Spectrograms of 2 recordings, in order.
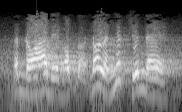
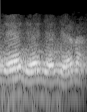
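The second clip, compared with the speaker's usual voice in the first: "nhẹ" repeated lower and softer each time; soothing trail-off, softer and lower; fading softly; 5 semitones lower, 5 dB quieter, slower than usual. Shown as a demonstration. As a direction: let it die away to a hush. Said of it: "Từ từ cho nó nhẹ".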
